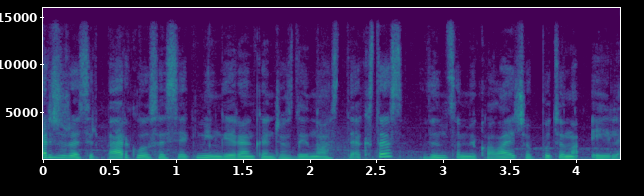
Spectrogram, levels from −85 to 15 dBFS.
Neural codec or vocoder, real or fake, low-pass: none; real; 14.4 kHz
